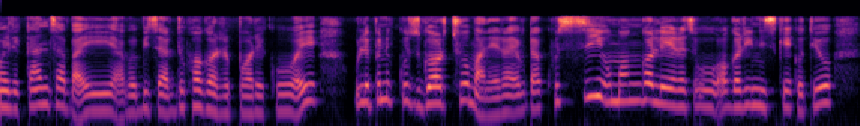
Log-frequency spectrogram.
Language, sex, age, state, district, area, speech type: Nepali, female, 45-60, West Bengal, Kalimpong, rural, spontaneous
